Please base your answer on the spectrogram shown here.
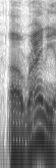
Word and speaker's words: Riney: Is it Riney? Did I pronounce it right?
